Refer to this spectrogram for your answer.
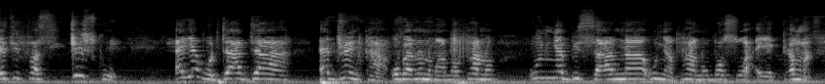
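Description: Over noticeable background noise, a man speaks at a moderate pace in a Ghanaian accent. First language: Twi. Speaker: radio announcer. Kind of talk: radio advertisement.

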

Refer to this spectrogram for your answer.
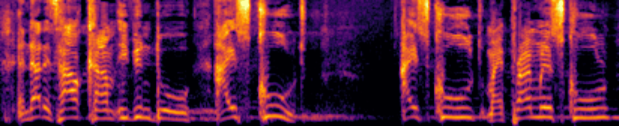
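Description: Over noticeable background noise, a man talks at a high pitch and moderate pace. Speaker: government minister. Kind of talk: political speech. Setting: stage with audience. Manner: emphatic.

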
